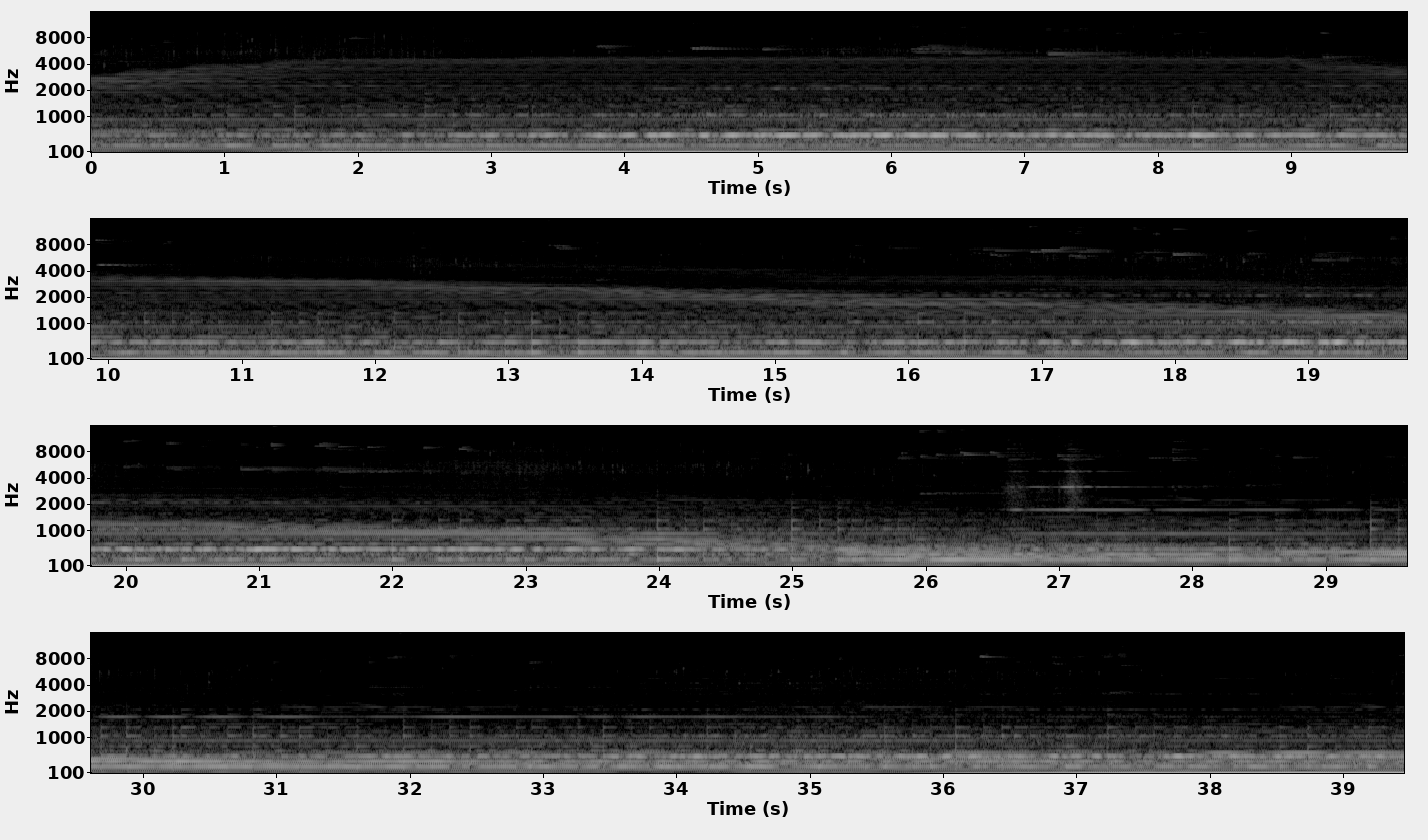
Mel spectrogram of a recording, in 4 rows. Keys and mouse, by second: 0.0 click, 4.3-4.9 typing, 5.1 click, 5.3 ctrl+=, 6.2 space, 6.4 click, 9.7 click, 13.3 space, 13.5 click, 13.9 space, 15.4 space, 16.5 space, 16.6 click, 16.7 space, 17.3 click, 18.4 space, 18.4 click, 18.5 space, 18.9 click, 19.0 space, 20.1 ctrl+-, 20.2 space, 20.5 =, 20.6 space, 21.9 space, 22.0 click, 22.1 space, 22.3 click, 22.4 space, 25.6-28.1 typing, 25.6 click, 27.7 click, 28.6 click, 29.5 ctrl+z, 30.0-32.1 typing, 30.1 click, 31.8 click, 32.0 ctrl+-, 32.2 Insert, 32.5 Insert, 33.2 0, 34.6 click, 35.9-37.7 typing, 37.5 click.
